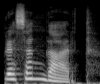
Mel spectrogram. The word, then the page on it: प्रसंगार्थ: Hindi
